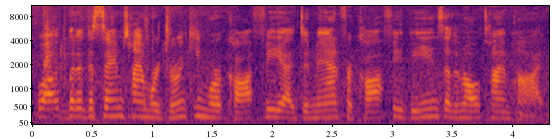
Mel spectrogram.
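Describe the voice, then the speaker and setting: A woman's voice: medium pitch, brisk, background noise. A middle-aged Canadian woman anchoring the news in an informal, chatty interview style. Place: newsroom studio.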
